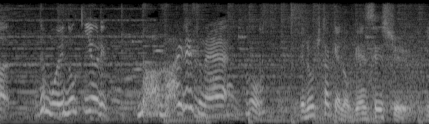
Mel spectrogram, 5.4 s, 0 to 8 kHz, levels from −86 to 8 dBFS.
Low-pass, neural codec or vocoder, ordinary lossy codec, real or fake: 7.2 kHz; none; none; real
